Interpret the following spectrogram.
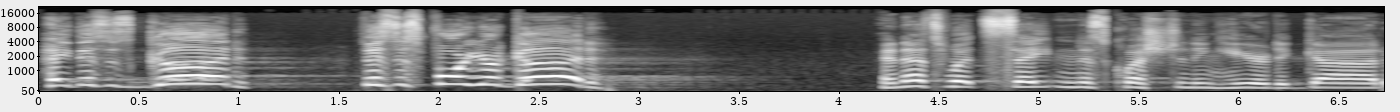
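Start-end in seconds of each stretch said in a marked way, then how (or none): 0.0-2.9 higher-pitched mock sales pitch; selling a lie. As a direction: pitch it as a great deal, voice lifted. Voicing the lie packaged as light.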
